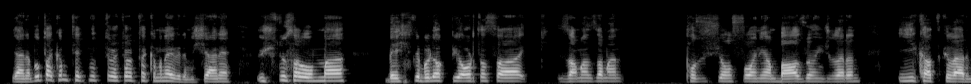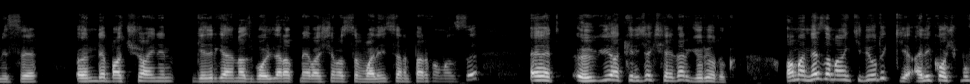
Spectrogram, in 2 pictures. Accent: native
